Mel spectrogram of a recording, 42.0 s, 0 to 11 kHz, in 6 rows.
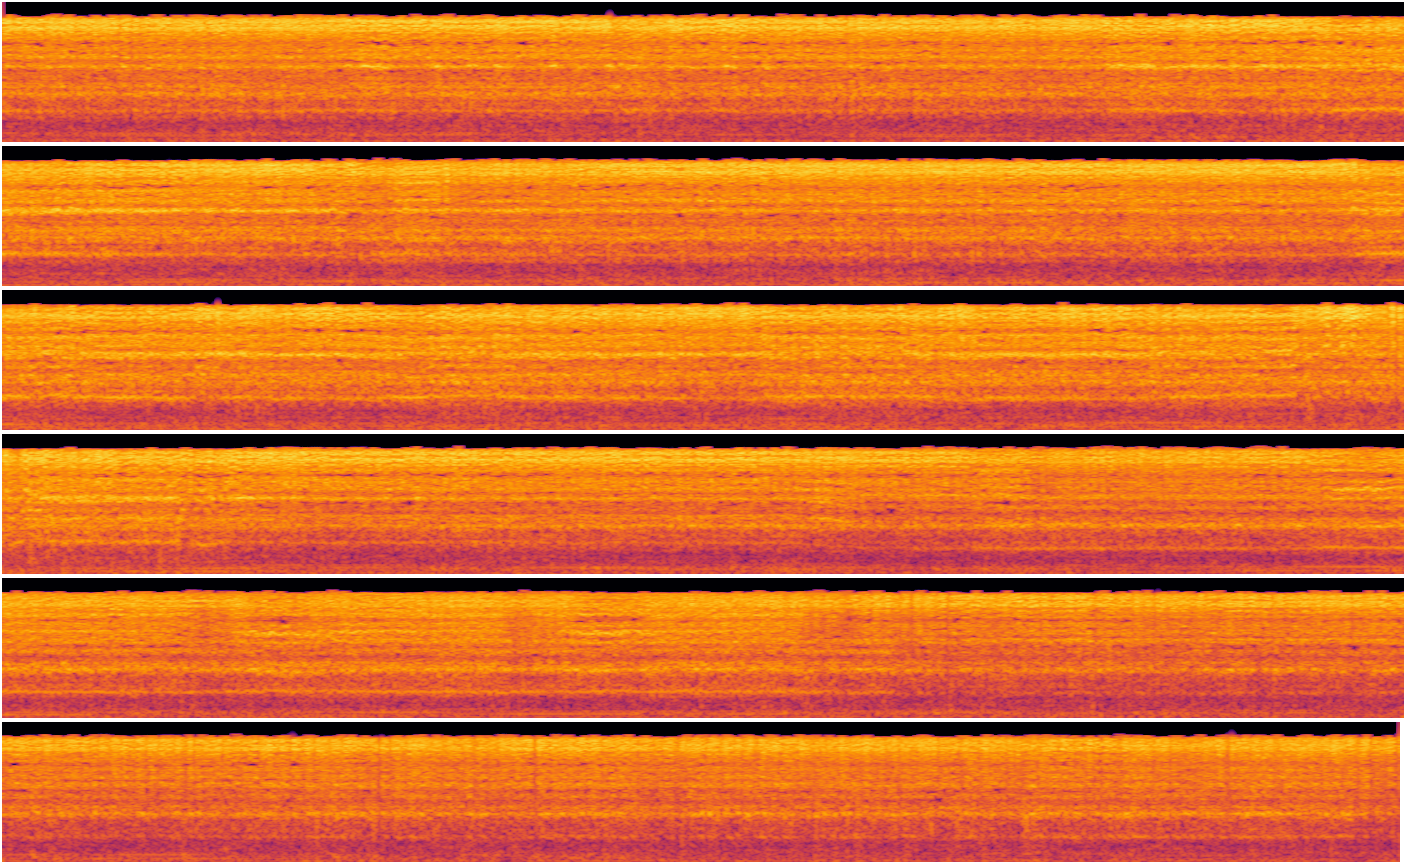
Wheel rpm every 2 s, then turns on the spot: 200, 200, 200, 200, 200, 200, 200, 200, 200, 200, 190, 200, 180, 160, 160, 160, 160, 160, 160, 160, 160.
none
